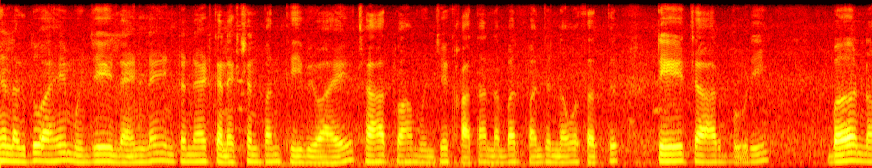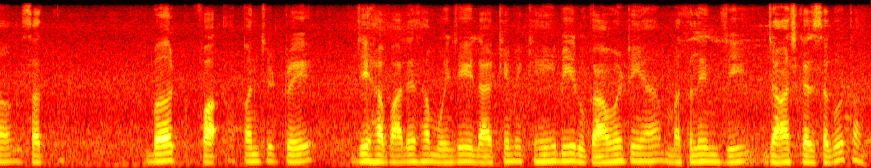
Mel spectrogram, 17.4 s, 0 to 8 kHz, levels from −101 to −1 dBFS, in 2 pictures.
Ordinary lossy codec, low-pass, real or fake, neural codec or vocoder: none; 7.2 kHz; fake; vocoder, 44.1 kHz, 128 mel bands every 512 samples, BigVGAN v2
